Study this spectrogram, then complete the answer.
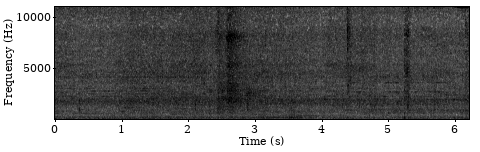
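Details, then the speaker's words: Holden VF Calais V6 after high-flow cat upgrade and two intermediate restrictions removed, heard outside as car drives away: smooth, mellow V6 throatiness, not over the top, even and unstrained; normal exhaust note. "So yeah, it's got that V6 throatiness about it, but not over the top, like some things that drive past here."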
